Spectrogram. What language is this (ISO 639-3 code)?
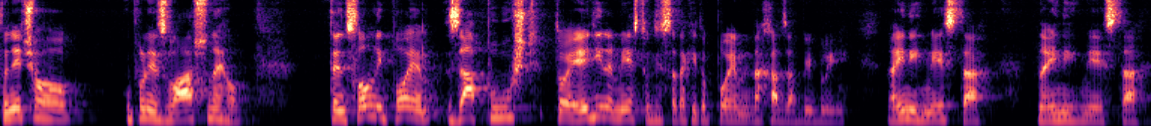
slk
